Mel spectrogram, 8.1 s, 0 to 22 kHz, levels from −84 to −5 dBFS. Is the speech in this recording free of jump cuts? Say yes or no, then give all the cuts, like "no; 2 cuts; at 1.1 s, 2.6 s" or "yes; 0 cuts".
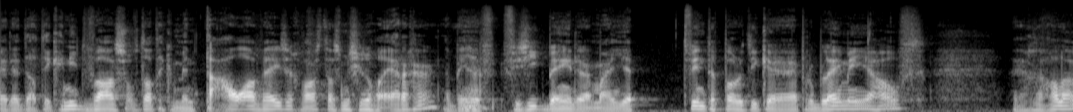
yes; 0 cuts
